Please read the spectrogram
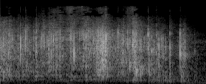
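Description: Plastic Ruffles potato chip bag crinkling as it is handled and pulled open: a dense run of crackles, loudest about a second in, that dies away near the end.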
